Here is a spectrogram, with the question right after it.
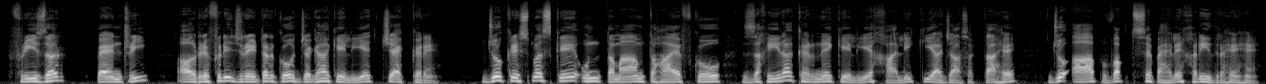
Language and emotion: Urdu, neutral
